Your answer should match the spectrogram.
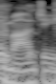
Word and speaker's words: Jumanji: Residents of a small South Carolina town are finding themselves in the middle of a real-life game of Jumanji. Is that how you pronounce that? – Jumanji.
